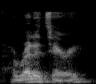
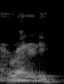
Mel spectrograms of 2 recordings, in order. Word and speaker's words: hereditary: So, I don't know how we got here, but uh hereditary, not Heredity.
